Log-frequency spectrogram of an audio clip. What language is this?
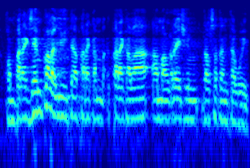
Catalan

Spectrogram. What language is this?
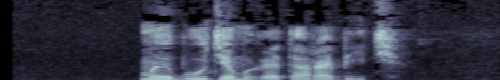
Belarusian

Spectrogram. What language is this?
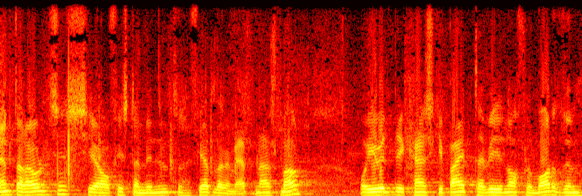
Icelandic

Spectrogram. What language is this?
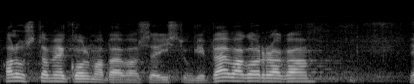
Estonian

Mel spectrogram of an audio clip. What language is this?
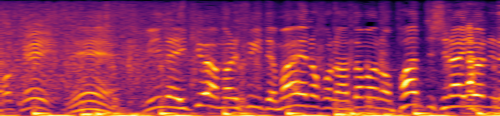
Japanese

